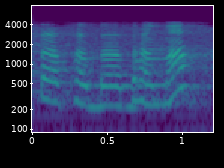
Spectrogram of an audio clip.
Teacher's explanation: प वर्ग जो है प, फ, ब, भ, म उन्हें हम ओष्ठ और जीभ की सहायता से उच्चारित करते हैं।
